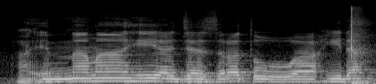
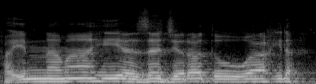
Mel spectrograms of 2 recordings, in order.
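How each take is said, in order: First: The word starts with j, then z. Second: The word starts with z, then j. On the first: The speaker calls it wrong. "Tapi ada yang baca jaz" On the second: The speaker calls it right. "Kan yang betul"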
